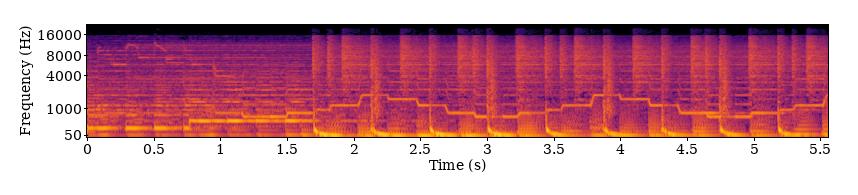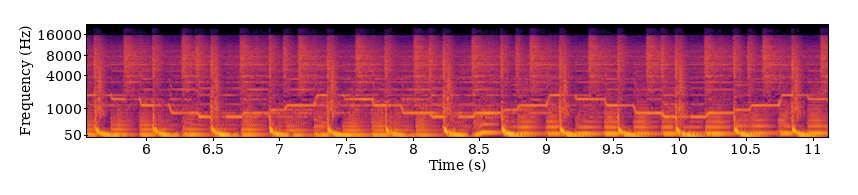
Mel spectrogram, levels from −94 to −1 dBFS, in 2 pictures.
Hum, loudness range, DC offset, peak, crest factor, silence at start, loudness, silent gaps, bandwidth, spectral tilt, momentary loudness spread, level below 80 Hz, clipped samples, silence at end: none; 1 LU; under 0.1%; -6 dBFS; 16 dB; 0 s; -22 LUFS; none; 16.5 kHz; -3.5 dB/octave; 2 LU; -26 dBFS; under 0.1%; 0 s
